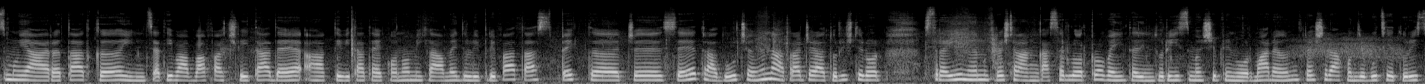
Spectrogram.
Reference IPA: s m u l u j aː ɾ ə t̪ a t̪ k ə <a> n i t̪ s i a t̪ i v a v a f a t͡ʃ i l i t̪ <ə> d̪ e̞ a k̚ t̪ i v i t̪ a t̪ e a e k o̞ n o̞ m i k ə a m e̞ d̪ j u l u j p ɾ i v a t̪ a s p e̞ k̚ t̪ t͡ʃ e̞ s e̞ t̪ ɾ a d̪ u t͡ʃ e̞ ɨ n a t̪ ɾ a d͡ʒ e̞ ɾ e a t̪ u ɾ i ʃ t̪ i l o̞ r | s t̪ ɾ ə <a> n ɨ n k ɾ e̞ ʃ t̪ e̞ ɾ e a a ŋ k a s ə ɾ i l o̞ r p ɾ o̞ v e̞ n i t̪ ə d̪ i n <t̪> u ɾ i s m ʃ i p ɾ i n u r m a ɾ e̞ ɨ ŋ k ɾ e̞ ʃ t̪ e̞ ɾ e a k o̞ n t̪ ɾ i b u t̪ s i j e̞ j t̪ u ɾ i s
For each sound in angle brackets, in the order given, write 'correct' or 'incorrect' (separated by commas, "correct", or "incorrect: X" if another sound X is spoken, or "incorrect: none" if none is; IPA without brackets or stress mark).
incorrect: i, incorrect: a, incorrect: i, correct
